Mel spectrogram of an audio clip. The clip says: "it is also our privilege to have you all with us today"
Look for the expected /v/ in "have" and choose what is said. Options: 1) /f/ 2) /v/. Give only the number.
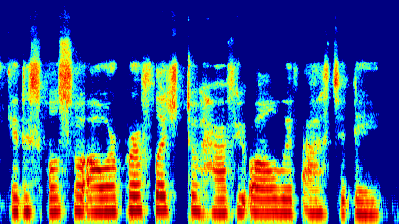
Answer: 2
